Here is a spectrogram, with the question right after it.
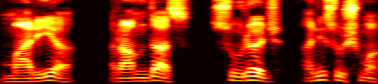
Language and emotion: Goan Konkani, neutral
